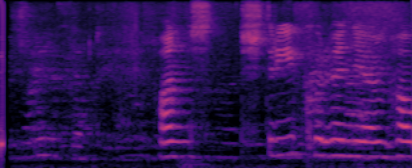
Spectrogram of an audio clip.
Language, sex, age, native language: Icelandic, other, 10, Icelandic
